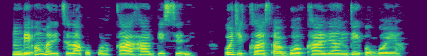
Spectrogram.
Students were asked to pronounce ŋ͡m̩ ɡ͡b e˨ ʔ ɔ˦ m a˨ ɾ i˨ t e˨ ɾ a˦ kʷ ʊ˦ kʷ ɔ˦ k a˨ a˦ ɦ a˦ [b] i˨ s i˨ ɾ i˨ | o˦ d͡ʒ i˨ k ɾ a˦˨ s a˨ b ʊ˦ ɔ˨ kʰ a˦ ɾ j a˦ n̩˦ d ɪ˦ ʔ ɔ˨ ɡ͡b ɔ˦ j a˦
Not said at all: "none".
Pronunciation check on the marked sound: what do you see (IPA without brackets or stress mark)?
b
